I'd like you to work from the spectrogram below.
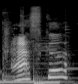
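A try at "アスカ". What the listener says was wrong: WWE's doing one thing right because Japanese pronunciation, you never pronounce the U. Okay, but it's Asuka.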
